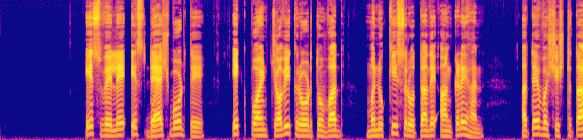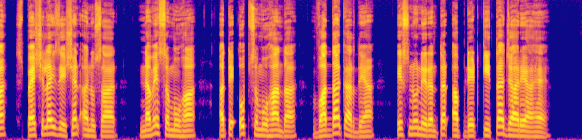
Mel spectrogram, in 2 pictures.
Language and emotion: Punjabi, neutral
